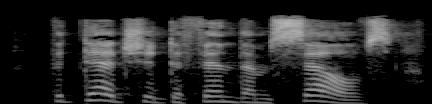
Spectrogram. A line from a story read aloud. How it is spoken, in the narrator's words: laughed L'Armand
